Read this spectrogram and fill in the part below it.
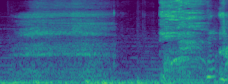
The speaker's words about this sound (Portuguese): corpo estremeceu de novo e da boca cerrada uma tosse, água e regurgito.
